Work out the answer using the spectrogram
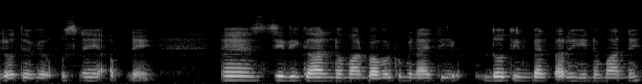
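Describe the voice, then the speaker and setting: Low, flat woman narrating a novel. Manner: steady, unhurried reading with small restarts. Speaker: audiobook narrator. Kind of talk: reading a romance novel aloud. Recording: dull lo-fi recording.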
